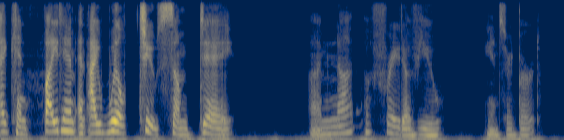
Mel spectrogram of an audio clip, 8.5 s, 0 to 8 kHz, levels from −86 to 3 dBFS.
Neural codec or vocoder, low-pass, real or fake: none; 7.2 kHz; real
